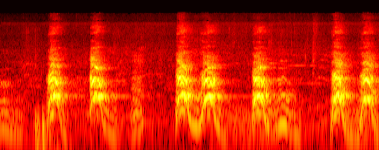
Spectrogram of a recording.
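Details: Belgian Malinois barking while playing with another dog, an aspin (Philippine native mongrel). Six short, gruff barks come in loose pairs about half a second to a second apart, with a dip in pitch on each.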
